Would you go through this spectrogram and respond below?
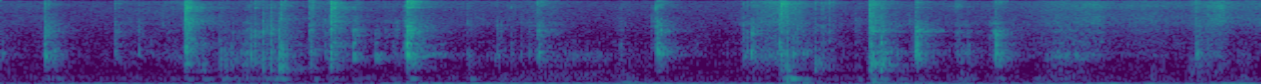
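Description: Rapid clicks and taps of fingers typing on a computer keyboard, close and steady in irregular bursts with no voices.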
